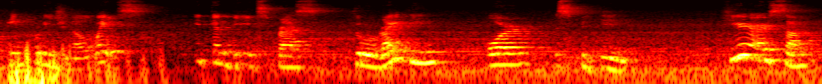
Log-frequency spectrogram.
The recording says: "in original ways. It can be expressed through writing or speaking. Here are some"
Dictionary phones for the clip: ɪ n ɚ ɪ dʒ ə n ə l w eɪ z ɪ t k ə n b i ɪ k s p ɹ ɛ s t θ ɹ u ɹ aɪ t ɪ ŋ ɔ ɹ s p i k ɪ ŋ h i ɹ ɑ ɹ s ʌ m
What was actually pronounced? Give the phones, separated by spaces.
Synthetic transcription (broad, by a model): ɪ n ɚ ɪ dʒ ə n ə l w eɪ s ɪ t k ə n b i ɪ k s p ɹ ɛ s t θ ɹ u ɹ aɪ t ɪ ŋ ɔ ɹ s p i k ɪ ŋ h i ɹ ɑ ɹ s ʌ m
